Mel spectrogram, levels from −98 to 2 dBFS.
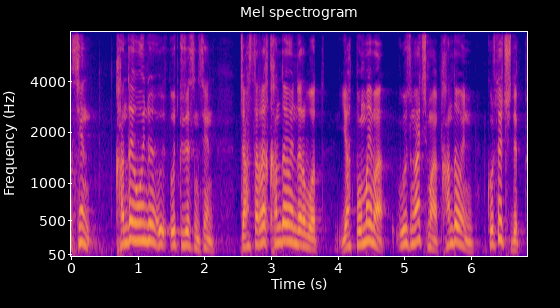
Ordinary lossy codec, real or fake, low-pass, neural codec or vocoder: none; real; none; none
